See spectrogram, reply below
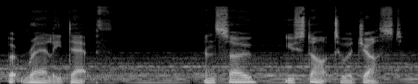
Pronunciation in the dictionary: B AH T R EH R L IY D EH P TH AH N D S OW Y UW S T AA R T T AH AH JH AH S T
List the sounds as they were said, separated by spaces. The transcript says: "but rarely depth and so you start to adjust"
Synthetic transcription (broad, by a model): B AH T R EH R L IY D EH P TH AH N S OW Y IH S T AA R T T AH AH JH AH S T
